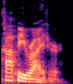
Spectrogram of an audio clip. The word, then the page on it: copywriter: American English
